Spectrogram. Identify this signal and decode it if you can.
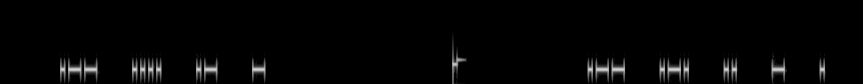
Morse code, heard as a keyed tone, about 30 wpm, spaced as for 17 wpm, 700 Hz. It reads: WHAT WRITE
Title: 3x Character Spacing - Top 100 Words - 30wpm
